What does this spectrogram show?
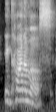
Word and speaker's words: Economos: this is uh what's your last name economos it's spelled exactly how it looks exactly she's a personal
